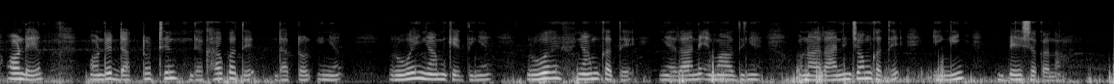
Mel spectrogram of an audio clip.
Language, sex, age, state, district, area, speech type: Santali, female, 18-30, West Bengal, Paschim Bardhaman, rural, spontaneous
